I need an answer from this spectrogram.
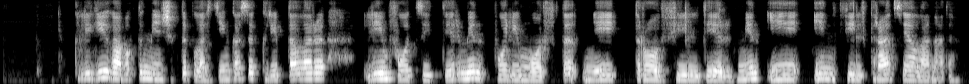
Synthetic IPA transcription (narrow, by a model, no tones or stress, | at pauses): kʲʰlʲiɡʲejʁɑβəq̚t̪əɴmenʃɪ̥k̚t̪ɪplˠasʲt̪ʲijŋkasəkʲrʲip̚t̪alˠɑɾəlʲinfo̞t̪sɨt̪ːe̞ɾme̞npʰo̞lʲimo̞rft̪ənʲejt̪ro̞fild̪eɾme̞n | infilʲt̪rat̪sɨjalˠɑnɑ̰d̪ə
